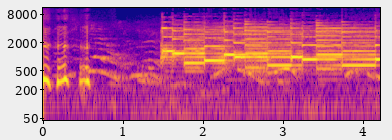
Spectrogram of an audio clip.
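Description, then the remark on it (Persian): A child's voice speaks briefly, then a mobile phone starts ringing with an incoming call from an unknown number, a loud, steady electronic melody of repeating tonal beeps that continues to the end. “تو بتی موبایلم؟ اینه بگی مادر. این خوش شماره ناشناس است، خدا میدانه که کی باشه.”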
